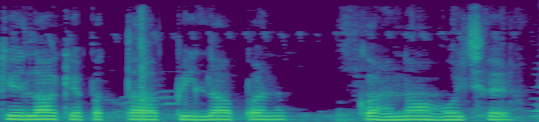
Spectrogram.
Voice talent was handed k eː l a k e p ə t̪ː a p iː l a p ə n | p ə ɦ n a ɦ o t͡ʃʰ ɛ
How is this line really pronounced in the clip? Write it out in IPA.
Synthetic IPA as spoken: k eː l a k e p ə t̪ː a p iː l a p ə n | k ə ɦ n a ɦ o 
